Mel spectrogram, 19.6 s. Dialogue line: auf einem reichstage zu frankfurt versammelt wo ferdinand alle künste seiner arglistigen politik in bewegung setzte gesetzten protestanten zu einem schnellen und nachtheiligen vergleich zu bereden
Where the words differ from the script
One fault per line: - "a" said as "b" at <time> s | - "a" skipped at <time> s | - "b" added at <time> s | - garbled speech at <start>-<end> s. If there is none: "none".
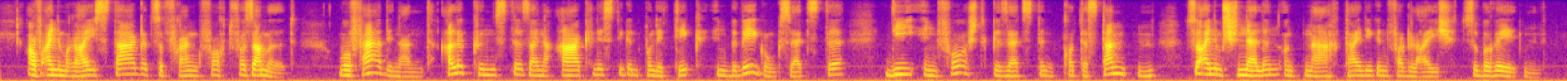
- "die in furcht" added at 11.1 s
